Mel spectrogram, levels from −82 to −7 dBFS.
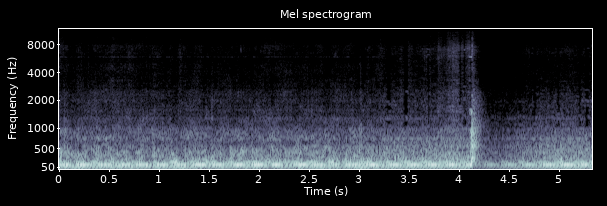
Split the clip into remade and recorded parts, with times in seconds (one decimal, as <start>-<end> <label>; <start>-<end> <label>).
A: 0.0-3.2 remade; 3.2-5.3 recorded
